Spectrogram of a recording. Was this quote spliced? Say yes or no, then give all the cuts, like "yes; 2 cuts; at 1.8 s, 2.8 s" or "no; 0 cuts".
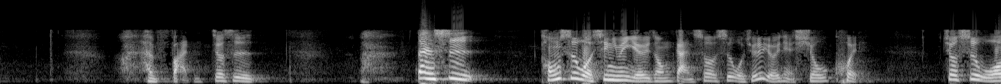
yes; 1 cut; at 4.0 s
